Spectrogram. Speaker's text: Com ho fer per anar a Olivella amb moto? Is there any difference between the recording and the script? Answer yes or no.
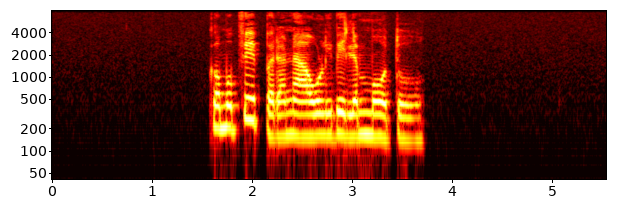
no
